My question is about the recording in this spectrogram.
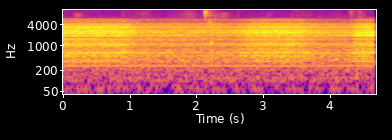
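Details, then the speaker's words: Radio repaired by replacing a faulty transformer, working on AM and sideband, signal generator off: steady, even hiss with a faint buzz from bench LED lights picked up via the chassis when touched, no squeals or crackle; healthy receiver noise floor. "those led lights i have above my bench here right there those suckers generate some noise so when i touch the chassis of the radio it goes into the radio"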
